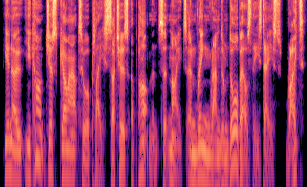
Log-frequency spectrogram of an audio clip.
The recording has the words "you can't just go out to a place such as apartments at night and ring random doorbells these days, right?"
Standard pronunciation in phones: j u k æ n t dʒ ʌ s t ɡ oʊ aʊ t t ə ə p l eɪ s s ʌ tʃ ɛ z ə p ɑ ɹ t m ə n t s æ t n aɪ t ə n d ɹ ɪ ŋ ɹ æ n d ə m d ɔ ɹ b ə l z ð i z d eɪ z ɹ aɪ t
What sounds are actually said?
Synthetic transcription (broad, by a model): j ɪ k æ n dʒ ʌ s ɡ oʊ aʊ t t ə ə p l eɪ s s ʌ tʃ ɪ z ə p ɑ ɹ t m ə n t s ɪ t n aɪ t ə n ɹ ɪ ŋ ɹ æ n d ə m d ɔ ɹ b ə l z ð i z d eɪ z ɹ aɪ t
